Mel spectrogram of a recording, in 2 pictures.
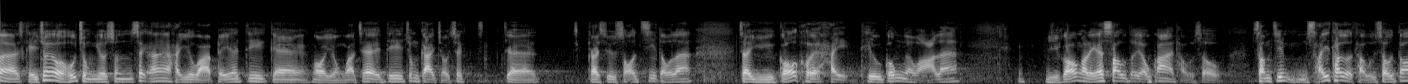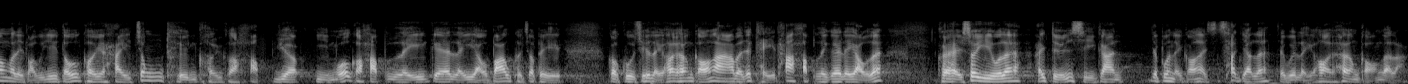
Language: Cantonese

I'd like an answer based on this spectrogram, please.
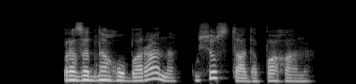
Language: Belarusian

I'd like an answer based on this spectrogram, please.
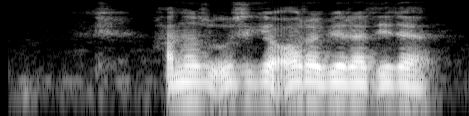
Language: Uzbek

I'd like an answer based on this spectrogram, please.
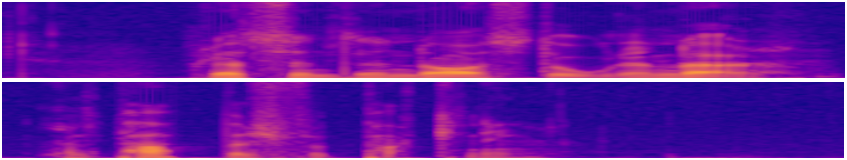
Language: Swedish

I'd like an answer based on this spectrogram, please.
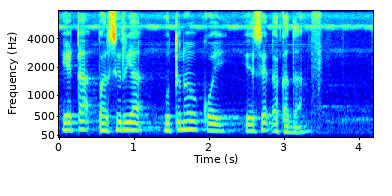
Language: Santali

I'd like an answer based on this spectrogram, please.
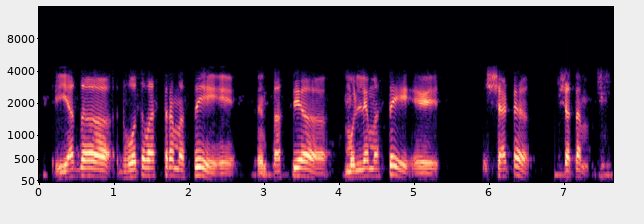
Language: Sanskrit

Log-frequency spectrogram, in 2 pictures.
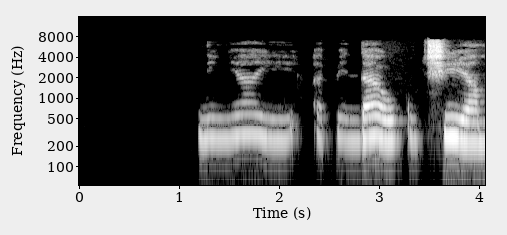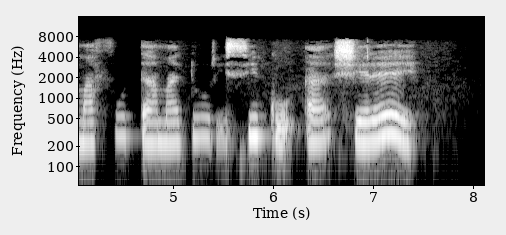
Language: Swahili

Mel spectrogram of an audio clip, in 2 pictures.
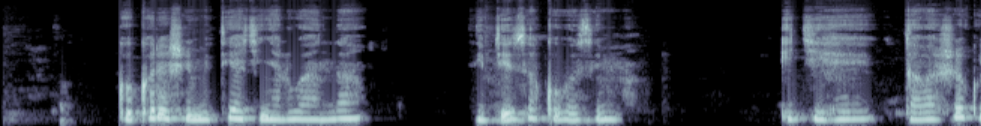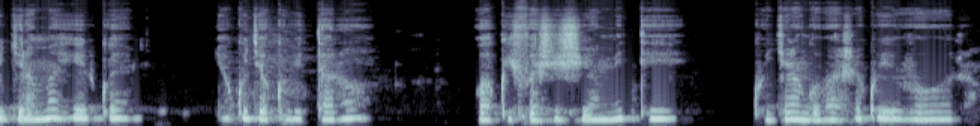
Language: Kinyarwanda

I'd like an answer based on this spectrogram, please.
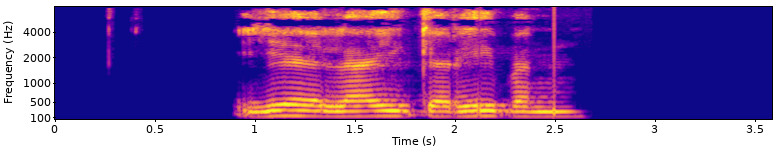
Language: Lasi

